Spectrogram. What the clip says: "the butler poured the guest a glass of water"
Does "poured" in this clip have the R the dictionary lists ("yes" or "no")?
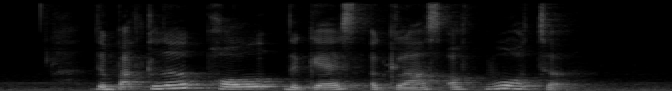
no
